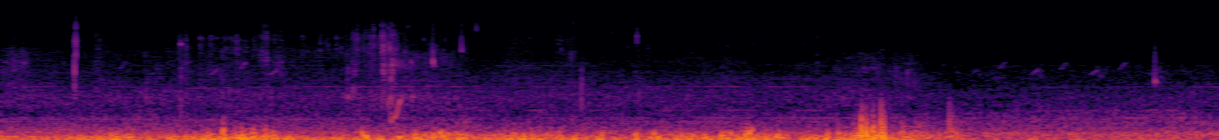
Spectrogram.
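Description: Wind rumbling on the microphone and shallow water sloshing around a wading angler, with a louder splash a little after four seconds in as a small fish is let go into the water. The rumble then drops to a quieter steady hiss.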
